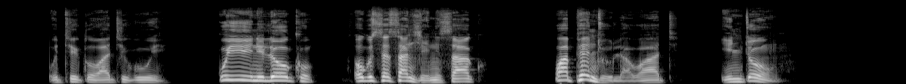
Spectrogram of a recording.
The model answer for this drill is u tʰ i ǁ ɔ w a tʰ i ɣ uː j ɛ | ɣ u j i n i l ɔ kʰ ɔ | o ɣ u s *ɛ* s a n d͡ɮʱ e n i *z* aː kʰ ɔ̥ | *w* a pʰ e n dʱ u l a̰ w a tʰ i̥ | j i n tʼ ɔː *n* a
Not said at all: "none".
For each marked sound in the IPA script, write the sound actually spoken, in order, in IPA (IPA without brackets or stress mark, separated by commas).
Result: ɛ, s, w, ŋ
